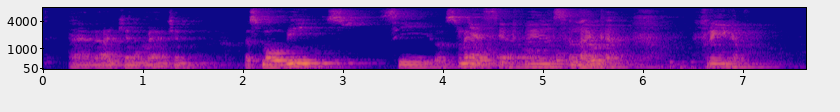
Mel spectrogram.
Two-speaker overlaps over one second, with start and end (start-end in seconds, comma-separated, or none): 4.2-5.7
